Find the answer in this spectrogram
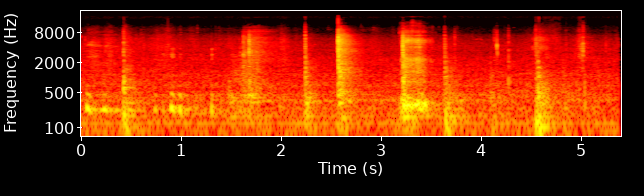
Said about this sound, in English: She rolls the dice.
